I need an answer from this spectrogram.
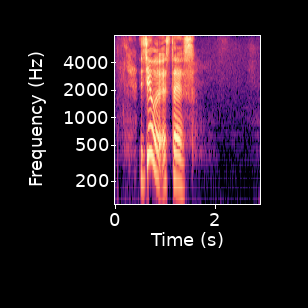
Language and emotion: Russian, positive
